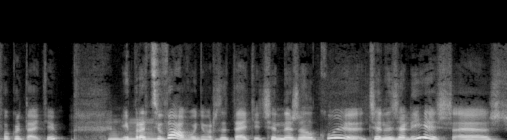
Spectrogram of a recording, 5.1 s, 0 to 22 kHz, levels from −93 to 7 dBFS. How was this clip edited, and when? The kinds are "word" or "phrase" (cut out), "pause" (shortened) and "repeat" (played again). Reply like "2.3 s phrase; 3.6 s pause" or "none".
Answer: none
